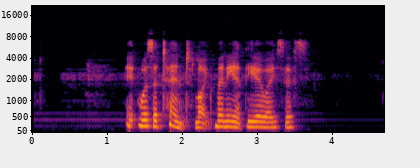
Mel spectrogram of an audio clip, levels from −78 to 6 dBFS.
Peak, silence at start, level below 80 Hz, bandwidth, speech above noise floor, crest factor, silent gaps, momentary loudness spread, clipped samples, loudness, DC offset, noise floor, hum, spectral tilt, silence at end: -2 dBFS; 0.75 s; -54 dBFS; 9.4 kHz; 51 dB; 16 dB; none; 9 LU; under 0.1%; -15 LUFS; under 0.1%; -66 dBFS; none; -4.5 dB/octave; 1.05 s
